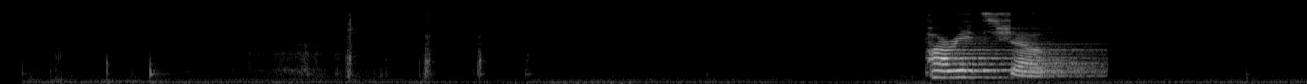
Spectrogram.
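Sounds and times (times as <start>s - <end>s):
soft eating crunches: 3.0s - 5.4s.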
